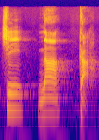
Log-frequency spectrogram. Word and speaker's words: Chinaka: My third name, and this is very traditional, and I'll pronounce it as it's spelt, is Chinaka. Sounds like Kunta Kinte, you know, something really dramatic.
